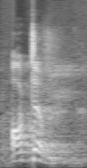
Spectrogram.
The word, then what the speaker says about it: autumn: Autumn.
